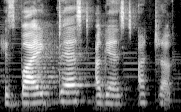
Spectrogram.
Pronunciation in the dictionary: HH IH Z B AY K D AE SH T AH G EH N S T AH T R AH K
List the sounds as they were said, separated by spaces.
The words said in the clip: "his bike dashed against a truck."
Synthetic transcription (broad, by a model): HH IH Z B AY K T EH S T AH G EH N S T AH T R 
